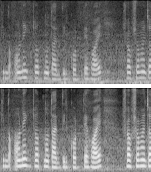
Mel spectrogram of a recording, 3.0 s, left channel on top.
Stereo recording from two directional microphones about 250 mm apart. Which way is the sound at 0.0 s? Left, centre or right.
Right.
